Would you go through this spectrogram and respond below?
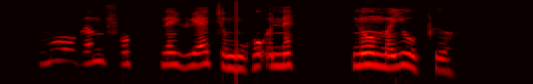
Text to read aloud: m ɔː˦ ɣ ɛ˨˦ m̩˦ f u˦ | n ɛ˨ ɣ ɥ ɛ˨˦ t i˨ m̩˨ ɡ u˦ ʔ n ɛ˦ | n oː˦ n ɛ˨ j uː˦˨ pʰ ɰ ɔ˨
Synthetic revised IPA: m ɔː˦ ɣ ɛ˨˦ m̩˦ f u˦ | n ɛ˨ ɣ ɥ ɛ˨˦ t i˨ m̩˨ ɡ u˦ ʔ n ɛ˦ | n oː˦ m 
